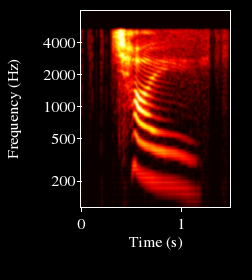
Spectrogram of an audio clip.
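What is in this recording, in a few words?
"ceoi4", Cantonese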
